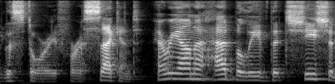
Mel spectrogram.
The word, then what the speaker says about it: Arianne: Ariana sample chapter and yes I pronounce her name Ariana we last Saw Ariana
